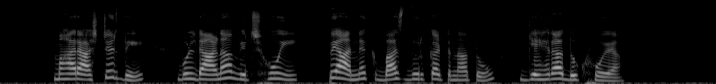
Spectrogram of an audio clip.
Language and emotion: Punjabi, neutral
